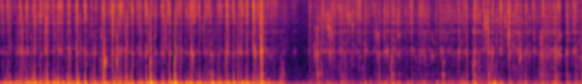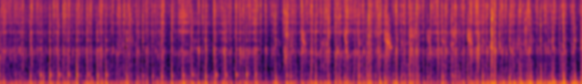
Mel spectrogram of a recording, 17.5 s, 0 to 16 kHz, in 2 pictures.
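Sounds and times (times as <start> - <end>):
wet mouth clicks and smacks: 0.0 - 17.4
rapid whispering: 6.2 - 17.4.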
